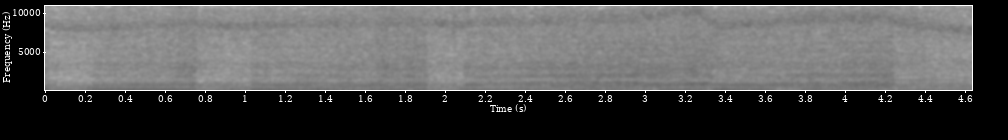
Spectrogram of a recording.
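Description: Racing car engine in the F1 2017 game at the Spa circuit, a steady loud engine drone with stable harmonic tones and slight pitch shifts, heard throughout without talk.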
